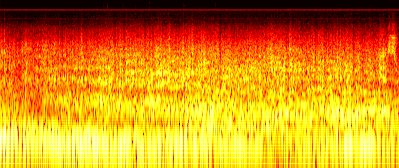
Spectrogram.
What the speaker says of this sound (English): I've sighted that robot plane.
